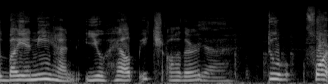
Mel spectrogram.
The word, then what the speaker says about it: Bayanihan: It is said, and I hope I pronounce it right this time. I got it right off the air. Bayanihan.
